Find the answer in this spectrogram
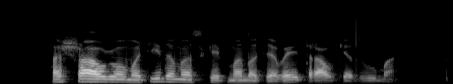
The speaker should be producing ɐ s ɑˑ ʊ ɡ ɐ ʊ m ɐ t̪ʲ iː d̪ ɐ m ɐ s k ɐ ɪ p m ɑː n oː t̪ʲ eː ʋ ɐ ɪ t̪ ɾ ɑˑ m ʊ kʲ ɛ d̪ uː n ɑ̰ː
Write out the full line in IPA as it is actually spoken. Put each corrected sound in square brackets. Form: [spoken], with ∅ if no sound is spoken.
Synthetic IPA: ɐ [ʃ] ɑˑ ʊ ɡ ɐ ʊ m ɐ t̪ʲ iː d̪ ɐ m ɐ s k ɐ ɪ p m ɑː n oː t̪ʲ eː ʋ ɐ ɪ t̪ ɾ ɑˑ [∅] ʊ kʲ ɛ d̪ uː [m] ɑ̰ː

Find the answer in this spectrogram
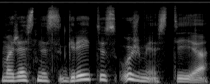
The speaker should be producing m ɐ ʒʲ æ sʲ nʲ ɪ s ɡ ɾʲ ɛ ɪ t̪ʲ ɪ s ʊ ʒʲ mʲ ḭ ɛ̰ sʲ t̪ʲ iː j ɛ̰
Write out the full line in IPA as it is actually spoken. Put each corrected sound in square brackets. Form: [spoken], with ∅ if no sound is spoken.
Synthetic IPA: m ɐ ʒʲ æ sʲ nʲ ɪ s ɡ ɾʲ ɛ ɪ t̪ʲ ɪ s ʊ ʒʲ mʲ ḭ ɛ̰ sʲ t̪ʲ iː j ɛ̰

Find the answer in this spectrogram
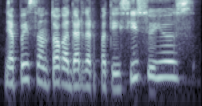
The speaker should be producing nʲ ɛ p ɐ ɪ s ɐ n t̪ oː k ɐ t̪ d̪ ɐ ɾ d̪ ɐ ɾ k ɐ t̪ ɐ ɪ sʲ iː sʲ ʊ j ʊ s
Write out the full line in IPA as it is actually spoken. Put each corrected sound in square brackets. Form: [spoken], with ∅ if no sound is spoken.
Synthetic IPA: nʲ ɛ p ɐ ɪ s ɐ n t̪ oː k ɐ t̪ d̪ ɐ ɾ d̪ ɐ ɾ [p] ɐ t̪ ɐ ɪ sʲ iː sʲ ʊ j ʊ s

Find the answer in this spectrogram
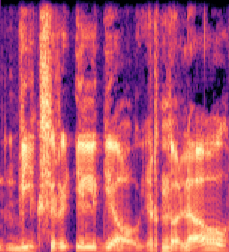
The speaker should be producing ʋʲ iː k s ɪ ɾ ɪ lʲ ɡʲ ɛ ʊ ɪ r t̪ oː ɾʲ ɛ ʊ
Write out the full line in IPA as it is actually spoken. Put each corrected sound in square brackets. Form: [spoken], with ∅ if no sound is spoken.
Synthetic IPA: ʋʲ iː k s ɪ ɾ ɪ lʲ ɡʲ ɛ ʊ ɪ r t̪ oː [lʲ] ɛ ʊ

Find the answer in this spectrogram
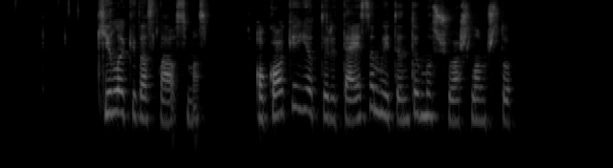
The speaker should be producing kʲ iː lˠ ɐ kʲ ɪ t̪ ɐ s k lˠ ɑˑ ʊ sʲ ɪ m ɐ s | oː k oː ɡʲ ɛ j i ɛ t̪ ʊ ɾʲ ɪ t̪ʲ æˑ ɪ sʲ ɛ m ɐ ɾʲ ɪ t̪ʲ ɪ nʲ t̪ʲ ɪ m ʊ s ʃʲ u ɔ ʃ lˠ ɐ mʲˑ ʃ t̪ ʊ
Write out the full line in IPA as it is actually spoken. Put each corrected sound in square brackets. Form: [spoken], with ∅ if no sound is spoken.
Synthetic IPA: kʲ iː lˠ ɐ kʲ ɪ t̪ ɐ s k lˠ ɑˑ ʊ sʲ ɪ m ɐ s | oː k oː [kʲ] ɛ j i ɛ t̪ ʊ ɾʲ ɪ t̪ʲ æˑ ɪ sʲ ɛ m ɐ [∅] ɪ t̪ʲ ɪ nʲ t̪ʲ ɪ m ʊ s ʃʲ u ɔ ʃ lˠ ɐ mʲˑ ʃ t̪ ʊ

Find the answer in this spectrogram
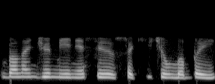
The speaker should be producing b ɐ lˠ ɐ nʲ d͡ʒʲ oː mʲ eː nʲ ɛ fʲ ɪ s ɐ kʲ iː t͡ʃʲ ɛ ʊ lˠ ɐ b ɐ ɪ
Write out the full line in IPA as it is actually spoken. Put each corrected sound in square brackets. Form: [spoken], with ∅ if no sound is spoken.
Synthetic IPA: b ɐ lˠ ɐ nʲ d͡ʒʲ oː mʲ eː nʲ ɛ [sʲ] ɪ s ɐ kʲ iː t͡ʃʲ ɛ ʊ lˠ ɐ b ɐ ɪ

